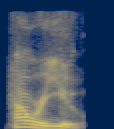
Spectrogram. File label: fast; studying abroad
